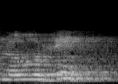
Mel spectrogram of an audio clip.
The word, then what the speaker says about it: chlorine: Chlorine, C, L, H is silent, chlorine.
